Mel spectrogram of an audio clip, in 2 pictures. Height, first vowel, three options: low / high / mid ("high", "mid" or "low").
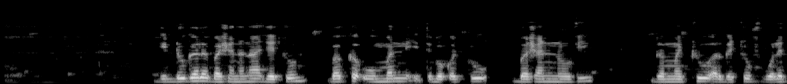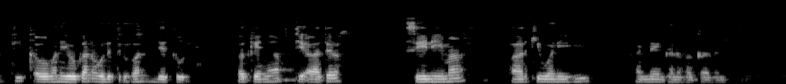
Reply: high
